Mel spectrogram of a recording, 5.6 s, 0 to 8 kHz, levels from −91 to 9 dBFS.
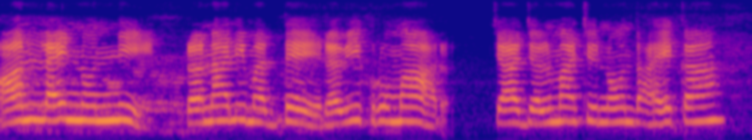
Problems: constant background noise, background conversations at intervals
